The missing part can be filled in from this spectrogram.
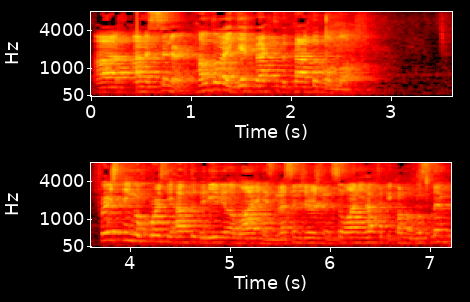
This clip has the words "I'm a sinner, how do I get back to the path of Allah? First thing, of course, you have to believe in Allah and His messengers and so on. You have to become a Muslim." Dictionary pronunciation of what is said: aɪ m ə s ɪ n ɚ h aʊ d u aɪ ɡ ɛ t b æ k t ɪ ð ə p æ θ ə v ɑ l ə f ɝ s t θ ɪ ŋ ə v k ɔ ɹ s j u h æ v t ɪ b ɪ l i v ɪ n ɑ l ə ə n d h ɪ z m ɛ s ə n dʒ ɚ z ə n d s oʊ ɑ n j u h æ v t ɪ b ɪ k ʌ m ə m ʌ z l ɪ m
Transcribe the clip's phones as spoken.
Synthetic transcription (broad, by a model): aɪ m ə s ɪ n ɚ h aʊ d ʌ aɪ ɡ ɛ t b æ k t ɪ ð ə p æ θ ə v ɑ l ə f ɝ s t θ ɪ ŋ ə v k ɔ ɹ s j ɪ h æ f t ɪ b ɪ l i v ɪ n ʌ l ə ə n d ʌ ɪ z m ɛ s ə n dʒ ɚ z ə n s oʊ ɑ n j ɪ h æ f t ɪ b ɪ k ʌ m ə m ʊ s l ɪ m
